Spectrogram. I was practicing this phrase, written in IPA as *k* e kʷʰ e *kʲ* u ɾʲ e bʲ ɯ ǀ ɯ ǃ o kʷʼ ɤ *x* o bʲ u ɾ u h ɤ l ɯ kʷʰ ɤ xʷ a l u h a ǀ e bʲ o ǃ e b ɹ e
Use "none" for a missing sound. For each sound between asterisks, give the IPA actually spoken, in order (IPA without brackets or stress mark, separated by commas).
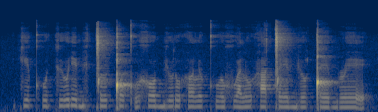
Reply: kʲ, kʲ, x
